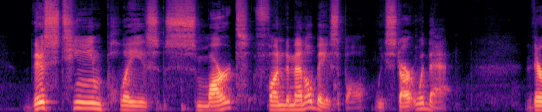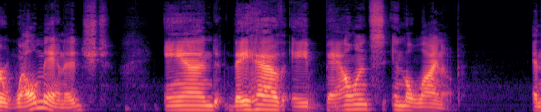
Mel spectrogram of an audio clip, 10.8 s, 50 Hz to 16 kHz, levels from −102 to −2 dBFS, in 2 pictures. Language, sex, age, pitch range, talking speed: English, male, 30-49, 120-140 Hz, 115 wpm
